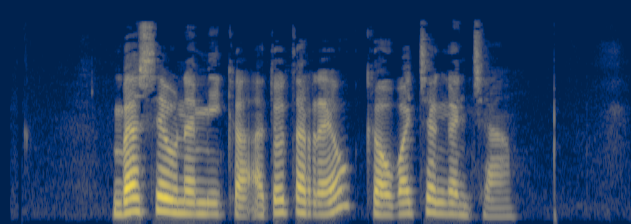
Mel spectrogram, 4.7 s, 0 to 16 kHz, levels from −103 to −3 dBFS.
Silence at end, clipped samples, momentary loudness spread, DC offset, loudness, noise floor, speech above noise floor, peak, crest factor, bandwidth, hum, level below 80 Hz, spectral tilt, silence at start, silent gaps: 0.9 s; under 0.1%; 18 LU; under 0.1%; -25 LUFS; -75 dBFS; 51 dB; -2 dBFS; 24 dB; 11 kHz; none; -82 dBFS; -5.5 dB/octave; 0.85 s; none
